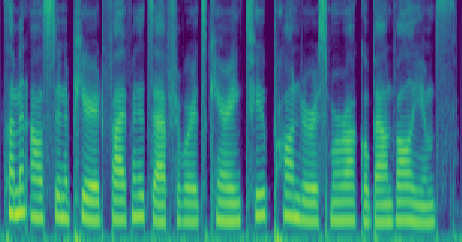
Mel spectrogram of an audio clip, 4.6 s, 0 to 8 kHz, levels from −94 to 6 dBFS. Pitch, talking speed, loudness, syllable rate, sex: 195 Hz, 155 wpm, -17 LUFS, 6.2 syllables/s, female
